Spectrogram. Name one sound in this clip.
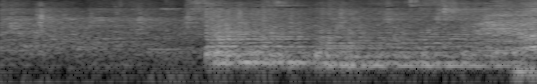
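A marching band suddenly starts playing loudly.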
